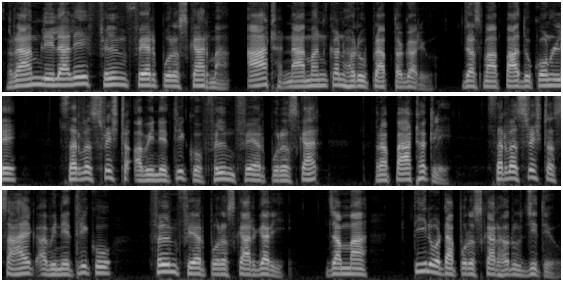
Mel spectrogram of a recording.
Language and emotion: Nepali, neutral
